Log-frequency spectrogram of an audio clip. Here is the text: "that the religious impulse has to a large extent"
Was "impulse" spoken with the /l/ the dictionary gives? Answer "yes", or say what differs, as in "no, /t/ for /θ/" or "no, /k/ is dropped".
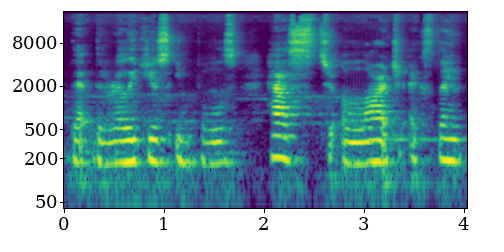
yes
